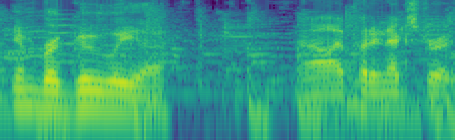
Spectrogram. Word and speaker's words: Imbruglia: All I know is that Natalie Imbruglia. What did I say? Imbruglia? Imbruglia. Oh, I put an extra "oo" in there. It's like a Julia situation.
